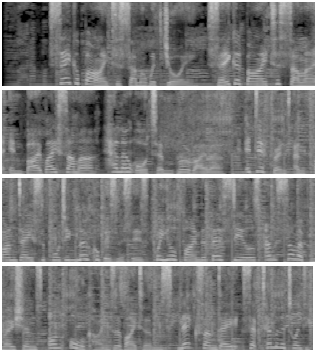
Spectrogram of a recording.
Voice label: Inglés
